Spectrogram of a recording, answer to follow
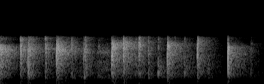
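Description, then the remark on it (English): A short burst of hand clapping for the winners of last week's battle on DJ Swag Radio: roughly a dozen sharp, slightly uneven claps in quick succession at moderate loudness, with no voices over them. “Clap, bro.”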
